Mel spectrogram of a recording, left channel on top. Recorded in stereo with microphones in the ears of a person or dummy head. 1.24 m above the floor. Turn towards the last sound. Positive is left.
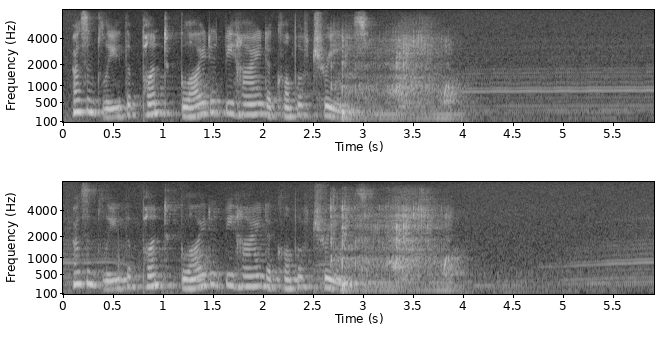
turn(degrees=-15)  # may be behind; listen again after turning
